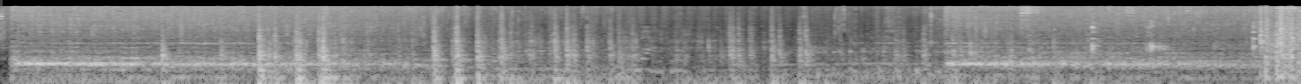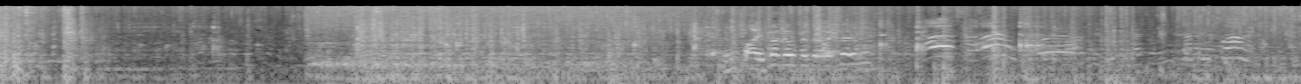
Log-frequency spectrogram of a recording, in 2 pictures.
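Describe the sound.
Running tap water splashes steadily while dishes clink and clatter, with brief pauses when the flow stops before resuming; a few voices murmur intermittently in the background.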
